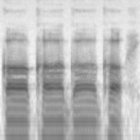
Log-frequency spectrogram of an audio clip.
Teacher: तो इसमें देखिए, कंठ ध्वनियों के लिए हम बता देते हैं कि जो कंठ ध्वनियाँ होती हैं वो हमारे क वर्ग के जितने भी वर्ण हैं वो सभी क्या कहलाते हैं, चारों वर्ण जो हैं वो सभी कंठ से निकलती हैं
